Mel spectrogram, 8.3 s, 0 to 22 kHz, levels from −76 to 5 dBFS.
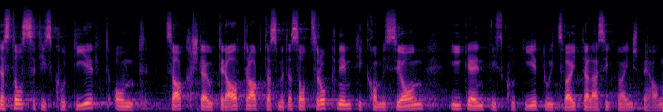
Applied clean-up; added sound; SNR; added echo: none; none; none; none.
